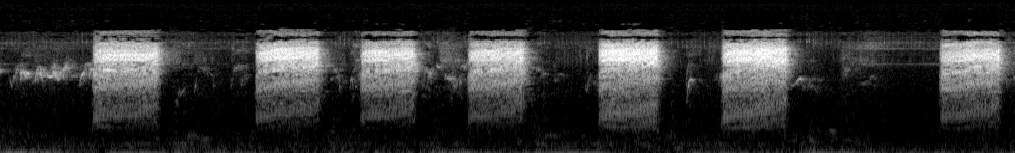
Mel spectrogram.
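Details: Long-tailed shrike, lively bird on a tutor track for cage birds, full of fill-in song; seven harsh, scratchy rasps at uneven intervals over nearly eight seconds, with short high chirps in between.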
